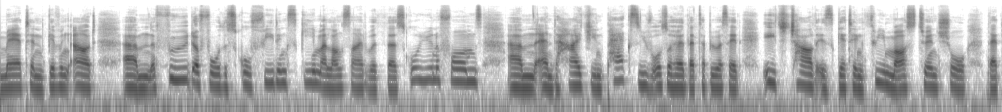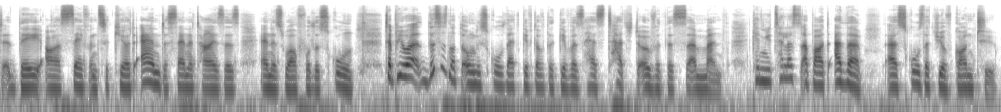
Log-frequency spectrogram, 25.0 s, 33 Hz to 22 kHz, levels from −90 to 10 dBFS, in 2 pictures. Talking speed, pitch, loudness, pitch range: 185 wpm, 140 Hz, -29 LUFS, 130-165 Hz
